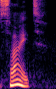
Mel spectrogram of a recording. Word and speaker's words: sight: The GH is silent. – Sight, yeah, it is.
